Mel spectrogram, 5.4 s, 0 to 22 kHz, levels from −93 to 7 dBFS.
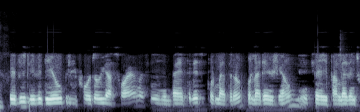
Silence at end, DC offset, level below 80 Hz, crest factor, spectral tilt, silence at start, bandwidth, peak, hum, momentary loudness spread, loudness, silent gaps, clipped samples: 0 s; under 0.1%; -64 dBFS; 14 dB; -8.5 dB/octave; 0 s; 3.8 kHz; 0 dBFS; none; 10 LU; -15 LUFS; none; under 0.1%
